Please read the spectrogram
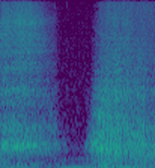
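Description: A man's slow, deliberate breathing while holding a kneeling low-back stretch: two long, soft breaths with a short pause between them about a second in.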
